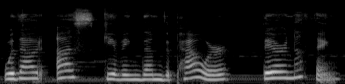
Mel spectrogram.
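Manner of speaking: ordinary talk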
